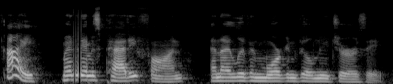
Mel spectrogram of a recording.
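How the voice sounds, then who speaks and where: A woman's voice: low voice, expressive, moderate pace. A middle-aged woman, a volunteer literacy tutor, giving an upbeat, eager video message about her work.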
